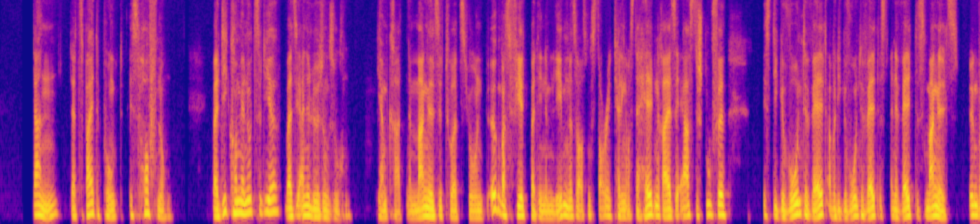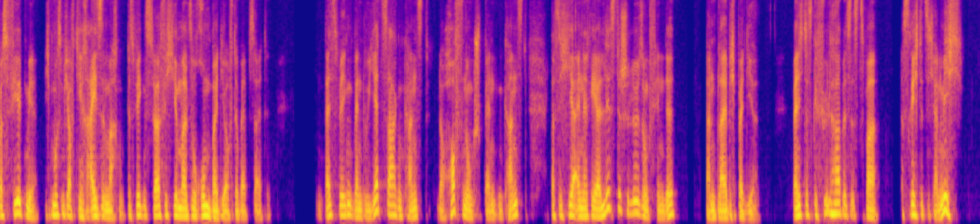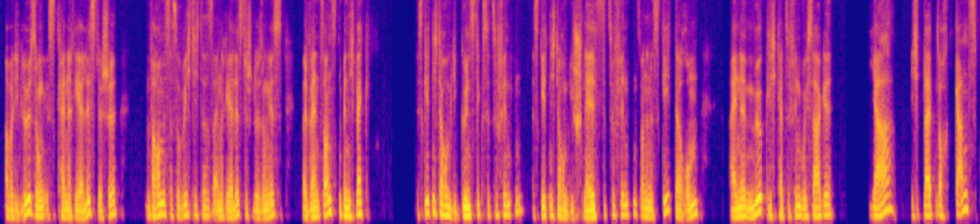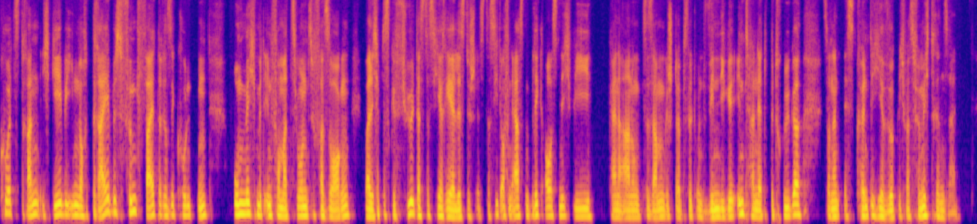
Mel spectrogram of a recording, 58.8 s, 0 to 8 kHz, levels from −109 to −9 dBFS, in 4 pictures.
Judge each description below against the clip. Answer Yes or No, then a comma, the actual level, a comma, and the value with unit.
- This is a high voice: No, low, 115 Hz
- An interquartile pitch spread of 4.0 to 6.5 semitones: Yes, average, 4.6 semitones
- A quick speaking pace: Yes, fast, 225 wpm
